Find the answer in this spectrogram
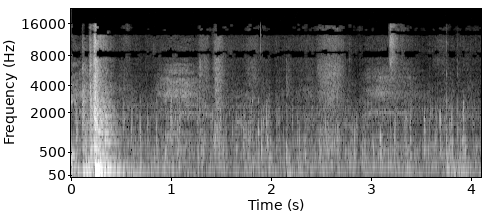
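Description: A single loud thump about a quarter second in, followed by faint scattered taps and low background noise.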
